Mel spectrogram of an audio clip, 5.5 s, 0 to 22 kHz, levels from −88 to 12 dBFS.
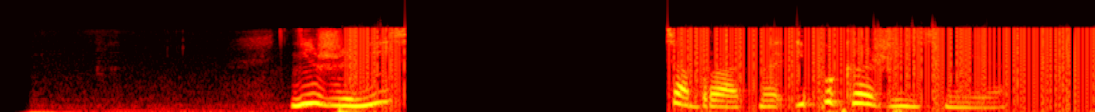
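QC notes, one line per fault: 1.72 s to the end at 5.48 s, unreliable data bit: from here a steady crackle sits under the speech, and it keeps fizzing right through the gaps. That's one marginal data line flipping its bit in a random share of samples, so every error lands as a spike of the same size.
2.02 to 3.34 s, rebuffering stall: the speech drops to dead silence for about 1.31 s, then picks up exactly where it left off. The player ran dry of downloaded audio and waited for more, so nothing's missing, just extra time added.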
